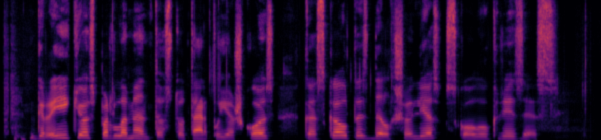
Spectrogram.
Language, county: Lithuanian, Vilnius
